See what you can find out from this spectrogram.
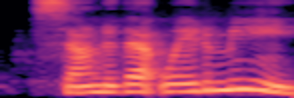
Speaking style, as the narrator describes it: he said flatly

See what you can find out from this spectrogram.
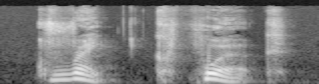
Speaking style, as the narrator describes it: hissed Valentine

